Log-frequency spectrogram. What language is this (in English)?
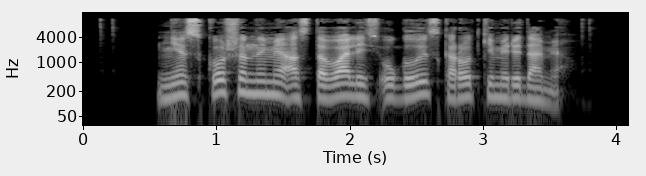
Russian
